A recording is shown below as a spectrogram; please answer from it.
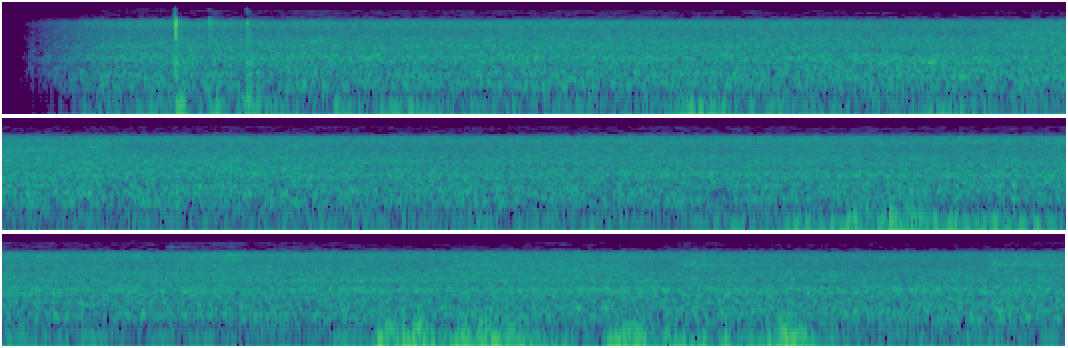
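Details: Steady broadband wind and rushing noise fills all twelve seconds, with a constant low rumble and no animal calls heard.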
